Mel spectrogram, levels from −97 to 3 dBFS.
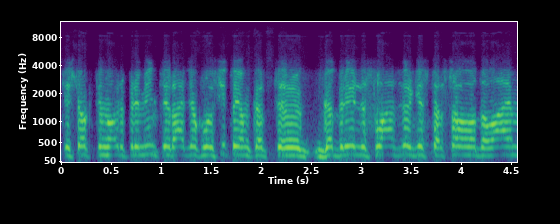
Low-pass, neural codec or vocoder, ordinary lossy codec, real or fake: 10.8 kHz; none; Opus, 24 kbps; real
